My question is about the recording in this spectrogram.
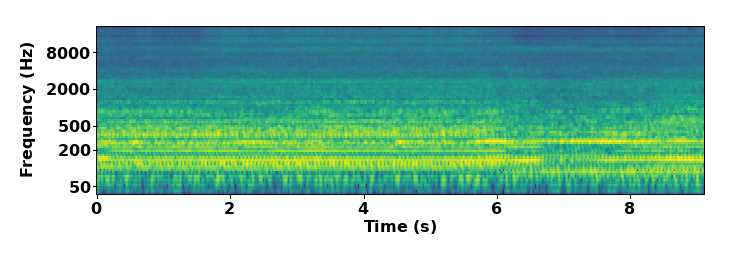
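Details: Rebuilt 426 Hemi crate V8 (new heads, intake, pistons) on a run stand during flat-tappet cam break-in, about 15 minutes in at roughly 210°: loud, even, steady fast idle with smooth low rumble, no knocks or ticks; healthy.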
